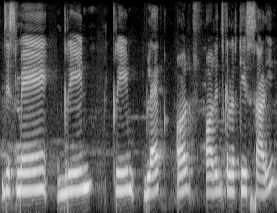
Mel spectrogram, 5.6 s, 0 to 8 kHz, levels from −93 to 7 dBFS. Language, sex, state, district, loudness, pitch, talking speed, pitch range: Hindi, female, Chhattisgarh, Raipur, -12 LUFS, 215 Hz, 95 wpm, 200-225 Hz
